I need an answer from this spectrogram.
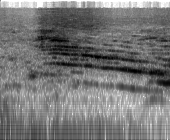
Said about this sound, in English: That cat was rocking out. That's so cute.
